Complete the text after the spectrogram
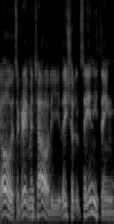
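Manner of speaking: ordinary talk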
